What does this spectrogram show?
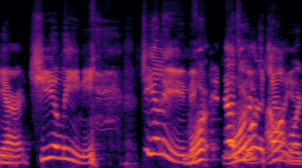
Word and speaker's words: Chiellini: And then A Brown G says, there's a lady sitting next to me that pronounces Chiellini with the chi from like cheese. Chiellini? And it upsets me. Chiellini.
